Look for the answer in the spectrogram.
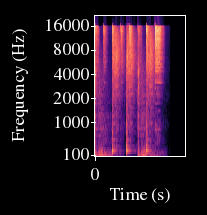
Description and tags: eardigi drums 38
This drum loop is part of a mini pack of acoustic dnb drums
bass, dnb, drumandbass, drum-loop, drums, drumstep, kick, percussion, percussive, snare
